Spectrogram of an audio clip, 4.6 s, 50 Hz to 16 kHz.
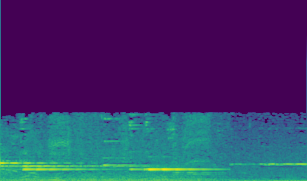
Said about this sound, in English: Alex began collecting crystal wine glasses, 22 in all, that make up his glass harp. And so, Alex's music changed from the racket of a booming one-man band street performer to the delicate sounds produced by glass.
